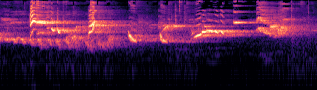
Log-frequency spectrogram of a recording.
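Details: Short burst of loud white-rumped shama song, played to get shamas singing, with high whistled notes and quick downward-sweeping slurs delivered in rapid succession.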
